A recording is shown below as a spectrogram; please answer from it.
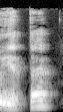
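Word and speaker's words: ἦτα: e aberto em Fé o nosso eta ele é um e mais fechado em Benigno tá bom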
